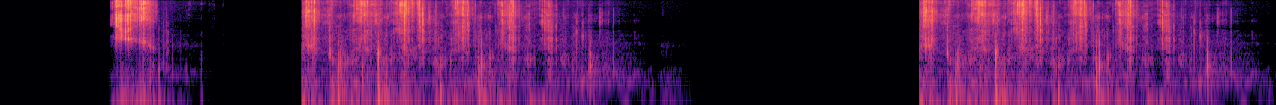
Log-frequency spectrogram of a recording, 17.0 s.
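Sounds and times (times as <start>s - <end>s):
crunching fried food: 1.5s - 2.4s, 4.0s - 8.4s, 12.3s - 16.7s.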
